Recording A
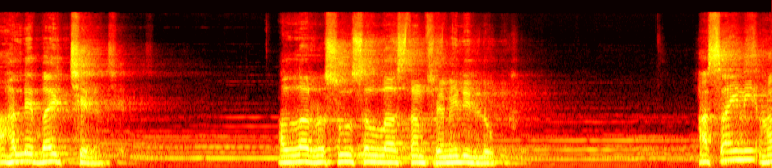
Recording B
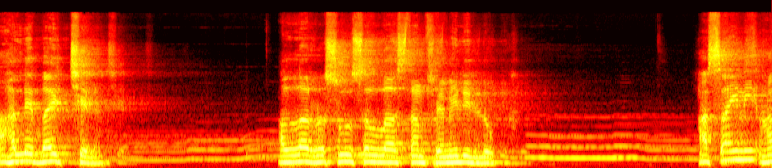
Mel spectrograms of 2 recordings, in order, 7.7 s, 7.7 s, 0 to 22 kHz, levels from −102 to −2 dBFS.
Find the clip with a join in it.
B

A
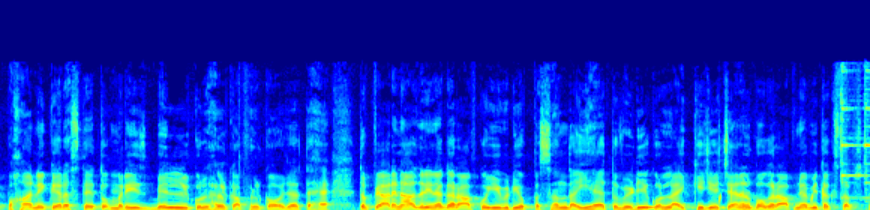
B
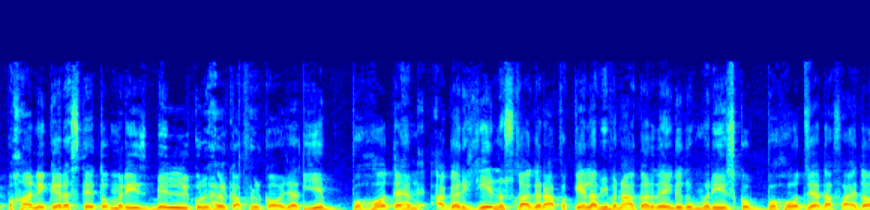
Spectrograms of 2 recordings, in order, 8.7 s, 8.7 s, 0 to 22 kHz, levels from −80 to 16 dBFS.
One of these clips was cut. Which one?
B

